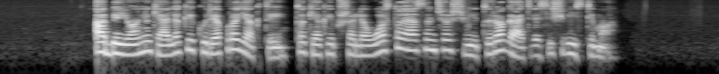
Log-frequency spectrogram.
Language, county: Lithuanian, Kaunas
